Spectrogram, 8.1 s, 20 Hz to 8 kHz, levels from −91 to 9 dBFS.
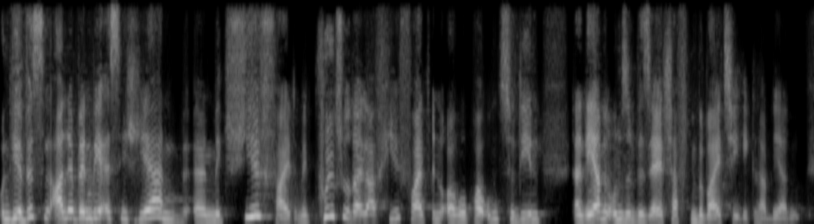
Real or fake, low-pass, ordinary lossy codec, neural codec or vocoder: fake; none; none; codec, 16 kHz, 1 kbps, X-Codec, HuBERT features, trained on balanced general audio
